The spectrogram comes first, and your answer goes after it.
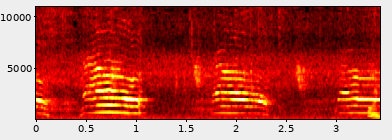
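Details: A legless kitten being adopted gives three clear meows about a second apart. Each meow rises and then falls in a thin, harmonic-rich tone, over a steady low background hum.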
